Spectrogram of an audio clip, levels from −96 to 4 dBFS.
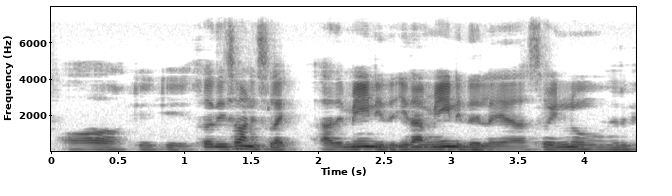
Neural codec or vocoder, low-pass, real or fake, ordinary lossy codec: none; 7.2 kHz; real; none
